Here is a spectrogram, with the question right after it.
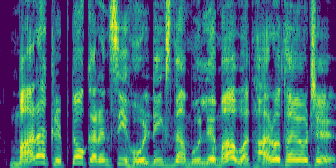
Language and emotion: Gujarati, happy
